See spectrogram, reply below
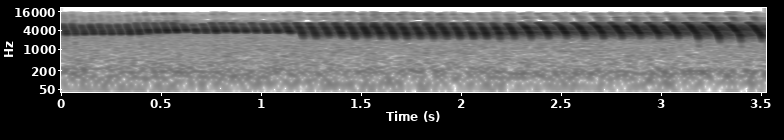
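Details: Canary singing in a training recording meant to make a canary sing: one continuous fast buzzy roll, rising slightly then holding steady, pulsing rapidly throughout.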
